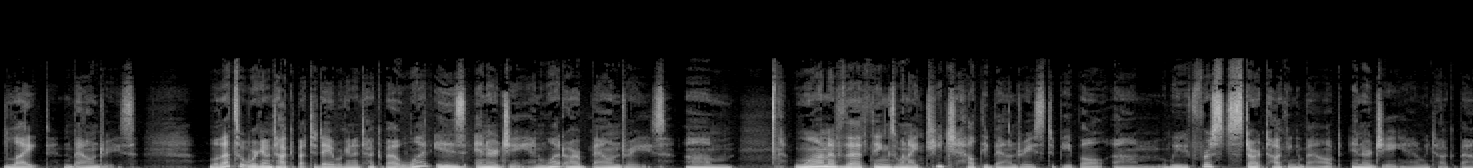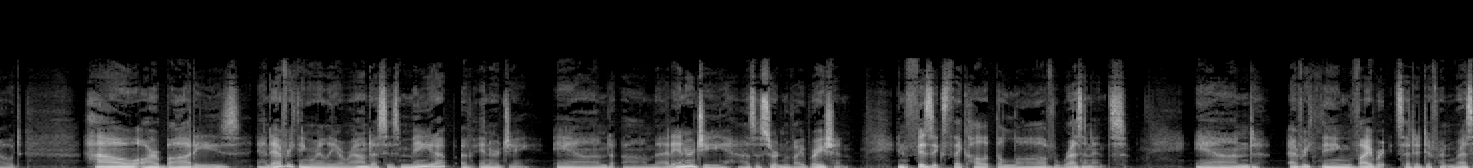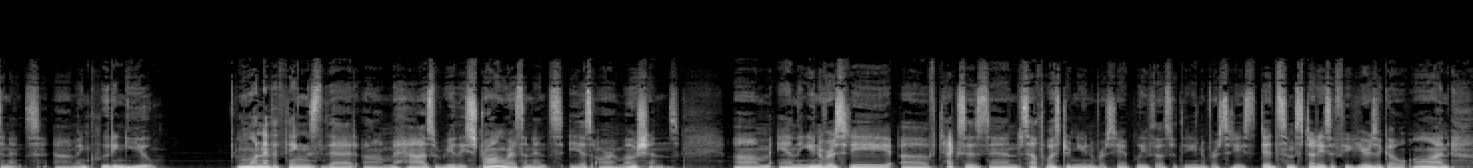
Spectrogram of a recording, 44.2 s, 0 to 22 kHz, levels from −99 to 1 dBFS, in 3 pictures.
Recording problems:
none

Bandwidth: 14.5 kHz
